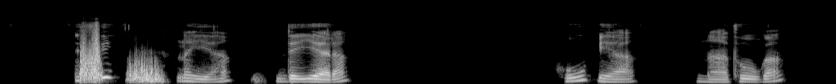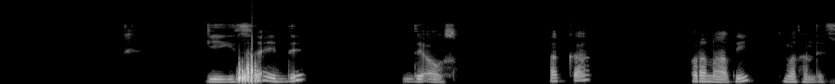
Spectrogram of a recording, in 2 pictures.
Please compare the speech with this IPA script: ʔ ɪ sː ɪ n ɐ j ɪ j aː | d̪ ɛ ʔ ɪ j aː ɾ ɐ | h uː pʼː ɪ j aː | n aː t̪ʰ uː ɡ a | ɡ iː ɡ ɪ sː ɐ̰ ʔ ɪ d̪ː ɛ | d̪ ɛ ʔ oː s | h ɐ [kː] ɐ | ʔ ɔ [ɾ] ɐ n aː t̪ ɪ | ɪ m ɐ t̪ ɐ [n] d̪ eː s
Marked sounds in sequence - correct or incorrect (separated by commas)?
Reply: correct, correct, correct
